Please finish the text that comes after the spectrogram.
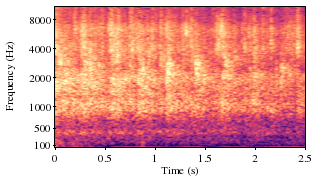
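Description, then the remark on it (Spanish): An audience applauds the Lord together, a steady wash of many hands clapping at a fairly even loudness with no voices standing out. “Yo le estaría dando un aplauso al Señor.”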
